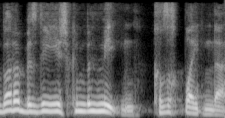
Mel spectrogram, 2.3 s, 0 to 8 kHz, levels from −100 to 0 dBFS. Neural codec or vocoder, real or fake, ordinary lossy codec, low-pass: codec, 16 kHz, 1.1 kbps, Voila-Tokenizer; fake; none; none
